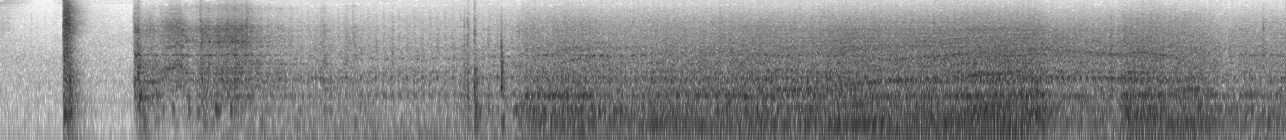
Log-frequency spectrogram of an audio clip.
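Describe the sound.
A car engine starts after a sharp thump, catching and settling into a steady mid-pitched running hum, then growing louder and fuller from about four seconds on as the car gets under way, with no talk.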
